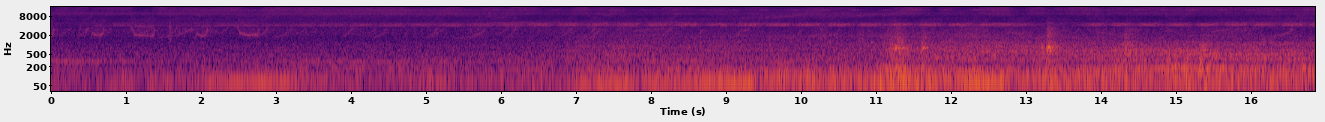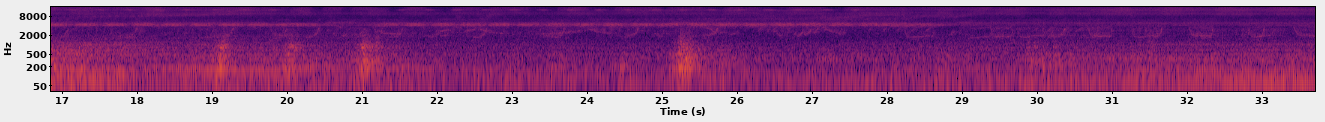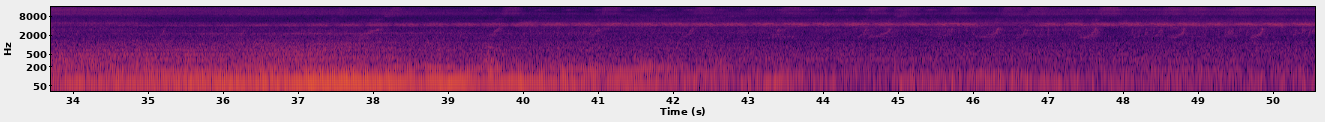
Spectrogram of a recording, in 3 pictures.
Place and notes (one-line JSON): {"title": "Woody House, 桃米里 Puli Township, Nantou County - Cicadas cry and Birds singing", "date": "2015-08-26 09:02:00", "description": "Cicadas cry, Birds singing\nZoom H2n MS+XY", "latitude": "23.94", "longitude": "120.92", "altitude": "495", "timezone": "Asia/Taipei"}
